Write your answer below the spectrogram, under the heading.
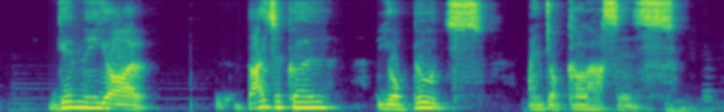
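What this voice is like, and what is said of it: Arnold Schwarzenegger Terminator impression. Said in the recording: “a good Terminator impression? ... What, of Arnold Schwarzenegger? ... Not too sure. It sounds like Dracula.”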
